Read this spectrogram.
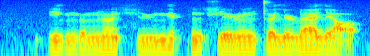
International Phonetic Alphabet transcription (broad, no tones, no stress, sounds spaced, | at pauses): ʔ i lʲ n̪ ɵ n̪ œ̃ ç y mʲ œ k ĩ x i ɭ ĩ t̪ œ lʲ œ ɳ æ lʲ ɑ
